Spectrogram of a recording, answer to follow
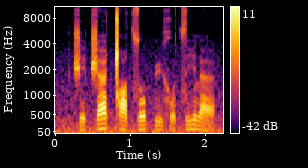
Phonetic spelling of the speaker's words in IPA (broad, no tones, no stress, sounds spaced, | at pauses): t͡ʃ e t͡ʃ æ ǁ ɑ t͡s o k͡p y x o t͡s i l æ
